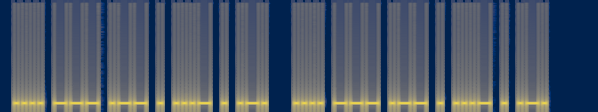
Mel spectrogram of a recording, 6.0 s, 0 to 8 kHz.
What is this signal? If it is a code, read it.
Morse code, heard as a keyed tone, about 30 wpm, 250 Hz. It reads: HOWEVER HOWEVER
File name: morse-training-30WPM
